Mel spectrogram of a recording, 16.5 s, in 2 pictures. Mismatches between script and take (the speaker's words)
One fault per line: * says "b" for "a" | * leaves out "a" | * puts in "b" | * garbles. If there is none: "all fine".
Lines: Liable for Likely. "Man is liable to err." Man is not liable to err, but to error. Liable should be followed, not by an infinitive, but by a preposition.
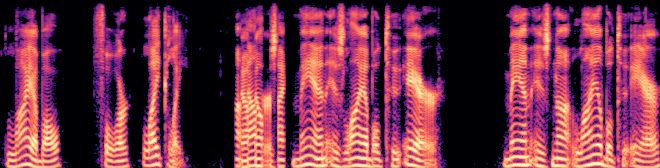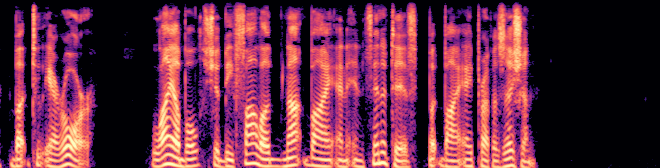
* garbles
